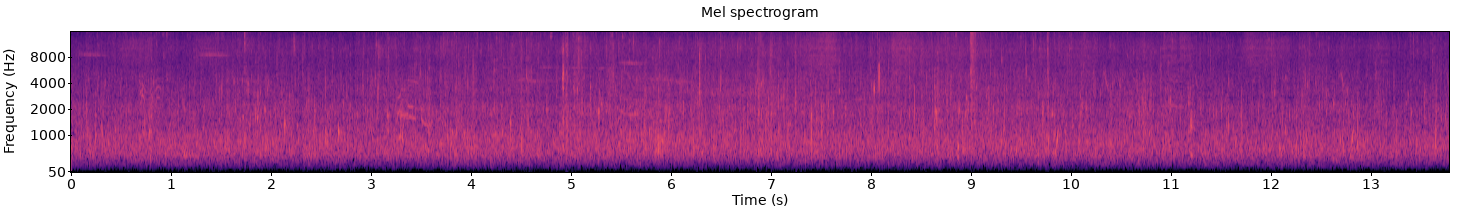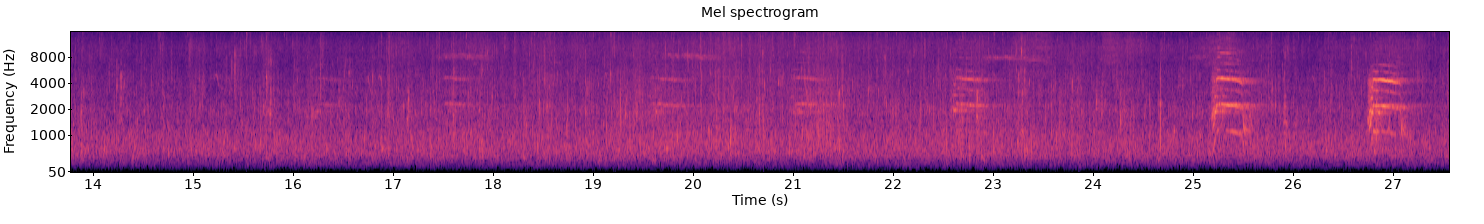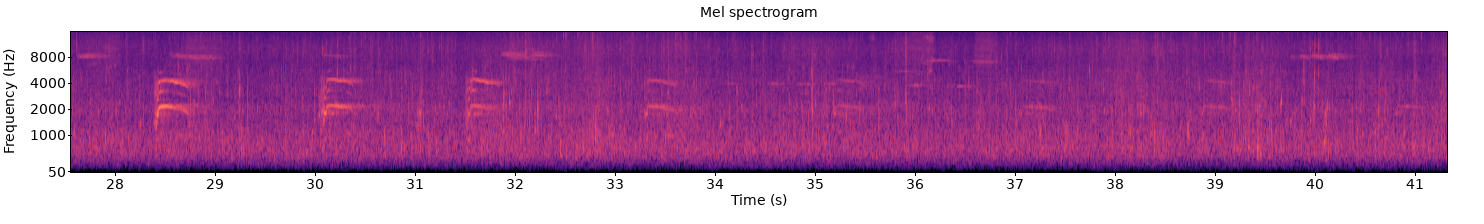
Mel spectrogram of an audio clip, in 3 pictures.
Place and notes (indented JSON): {
  "title": "Ottawa River, Gatineau, QC, Canada - Ottawa River, end of winter",
  "date": "2016-04-05 10:00:00",
  "description": "Ottawa River with many ice crystals sloshing about along the shore. Also robins and other birds singing. Zoom H2n with highpass filter post-processing.",
  "latitude": "45.41",
  "longitude": "-75.77",
  "altitude": "56",
  "timezone": "America/Toronto"
}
